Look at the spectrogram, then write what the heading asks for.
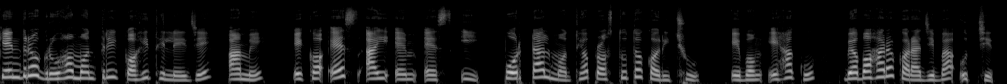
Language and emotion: Odia, neutral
